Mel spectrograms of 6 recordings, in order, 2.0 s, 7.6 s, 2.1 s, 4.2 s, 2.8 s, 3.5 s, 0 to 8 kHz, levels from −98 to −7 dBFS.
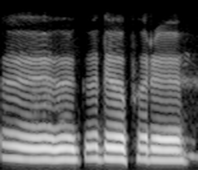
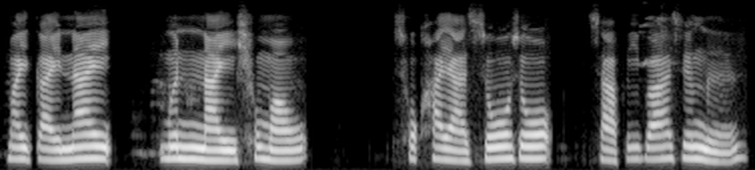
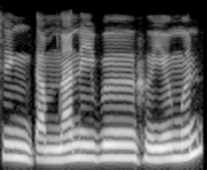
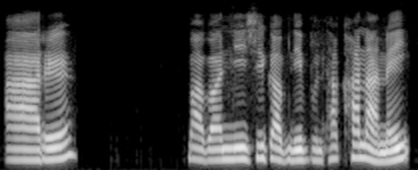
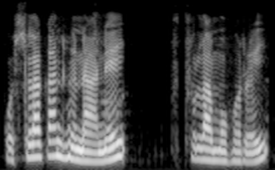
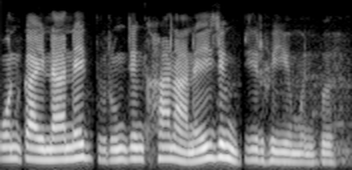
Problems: constant background noise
